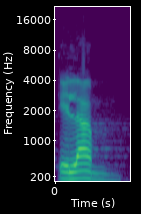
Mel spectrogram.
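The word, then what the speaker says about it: אלם: La palabra enmudecer se pronuncia elam en hebreo. Se escribe con la alef, la lamet y la men.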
